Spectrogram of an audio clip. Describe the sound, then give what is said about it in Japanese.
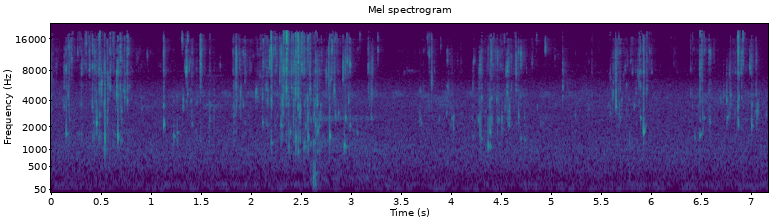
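Warm water being poured and rinsed to wash away soap foam: a faint, continuous trickling wash with small scattered drips and splashes, no voices. “泡が残らないように丁寧に流していきます。”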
